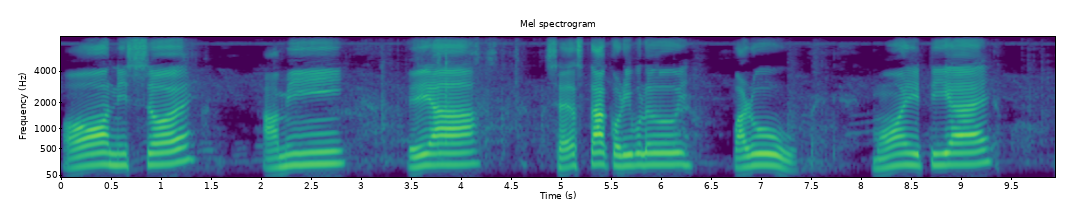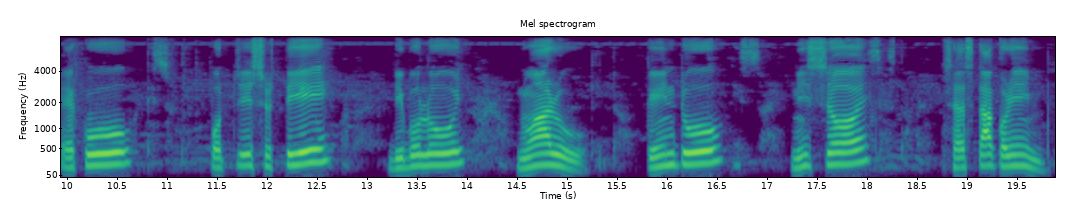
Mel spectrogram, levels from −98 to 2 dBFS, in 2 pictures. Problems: none marked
